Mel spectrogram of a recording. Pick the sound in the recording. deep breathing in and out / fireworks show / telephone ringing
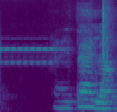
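telephone ringing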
